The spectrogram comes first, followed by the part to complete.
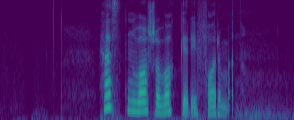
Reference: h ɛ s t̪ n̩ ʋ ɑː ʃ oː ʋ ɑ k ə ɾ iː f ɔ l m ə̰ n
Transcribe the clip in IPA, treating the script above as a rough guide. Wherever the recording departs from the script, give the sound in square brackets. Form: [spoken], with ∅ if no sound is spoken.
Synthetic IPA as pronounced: h ɛ s t̪ n̩ ʋ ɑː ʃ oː ʋ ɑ k ə ɾ iː f ɔ [ɾ] m ə̰ n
